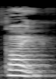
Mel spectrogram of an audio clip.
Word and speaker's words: chi: is represented by this symbol, and it is pronounced as chi.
